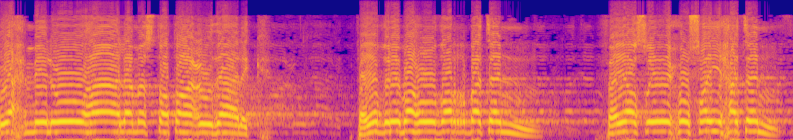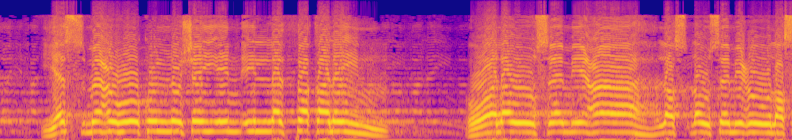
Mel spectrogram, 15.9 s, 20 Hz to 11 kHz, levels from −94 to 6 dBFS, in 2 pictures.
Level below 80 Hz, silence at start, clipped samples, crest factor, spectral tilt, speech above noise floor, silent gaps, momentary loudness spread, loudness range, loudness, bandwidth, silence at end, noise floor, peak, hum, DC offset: -32 dBFS; 0 s; 20%; 4 dB; -3 dB/octave; 22 dB; none; 17 LU; 2 LU; -4 LUFS; 11 kHz; 0 s; -26 dBFS; 0 dBFS; none; under 0.1%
